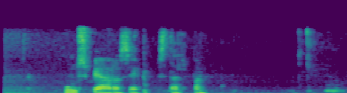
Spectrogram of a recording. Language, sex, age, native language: Icelandic, female, 20-29, Icelandic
